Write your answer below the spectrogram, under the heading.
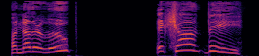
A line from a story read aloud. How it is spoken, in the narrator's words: Emma shouted back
